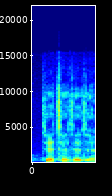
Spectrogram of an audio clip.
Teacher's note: च वर्ग जो है वो आपका तालु से बोला जाता है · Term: तालव्य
